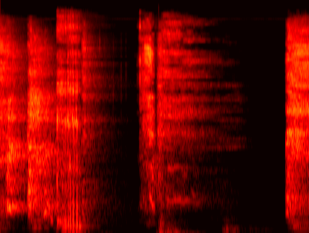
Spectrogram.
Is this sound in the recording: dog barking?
no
